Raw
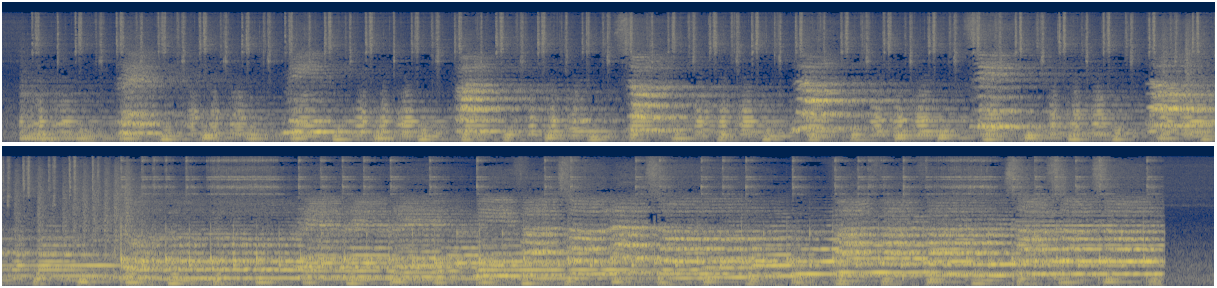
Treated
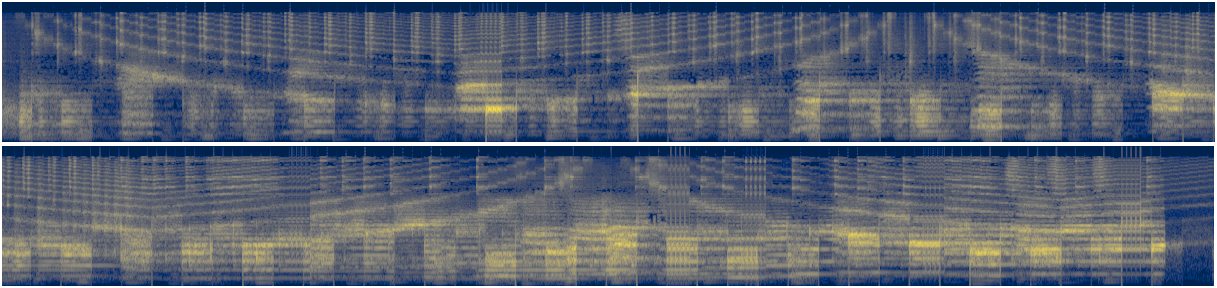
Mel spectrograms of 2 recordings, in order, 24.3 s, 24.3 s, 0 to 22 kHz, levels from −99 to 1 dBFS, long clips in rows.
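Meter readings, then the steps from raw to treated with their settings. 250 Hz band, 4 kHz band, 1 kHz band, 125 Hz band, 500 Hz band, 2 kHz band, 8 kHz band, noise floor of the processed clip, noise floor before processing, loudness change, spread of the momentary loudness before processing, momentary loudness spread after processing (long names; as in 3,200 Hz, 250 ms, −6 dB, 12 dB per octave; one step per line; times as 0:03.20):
−25.0 dB, +1.0 dB, +1.5 dB, below −30 dB, −15.0 dB, +5.5 dB, −1.0 dB, −47 dBFS, −37 dBFS, +1.0 dB, 11 LU, 20 LU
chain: phase shifter 0.11 Hz, delay 1.1 ms, feedback 78%
buffer that repeats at 0:04.77/0:14.99/0:18.78/0:19.54/0:21.33/0:23.29, samples 2,048, times 4
high-pass on a step sequencer 3.3 Hz 900–2,400 Hz
level −5.5 dB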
